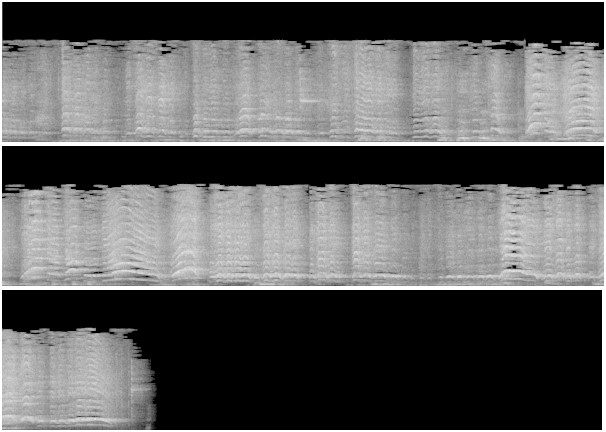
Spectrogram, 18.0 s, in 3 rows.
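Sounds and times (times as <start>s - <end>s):
laugh made with an ivy leaf: 0.0s - 13.3s.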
